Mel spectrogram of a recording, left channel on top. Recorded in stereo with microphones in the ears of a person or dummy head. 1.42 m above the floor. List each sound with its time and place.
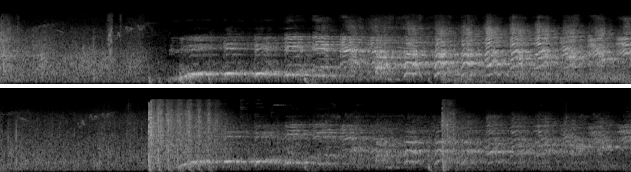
1.7 s laughter: 15° left (ahead or behind), 3 m; by 6.3 s 35° left (ahead or behind), 3 m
